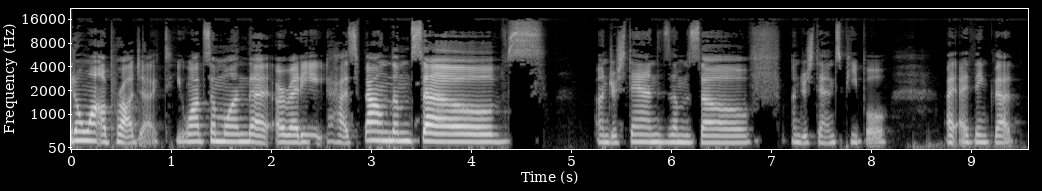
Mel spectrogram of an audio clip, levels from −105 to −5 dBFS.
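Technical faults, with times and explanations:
No technical faults are audible in this speech.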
